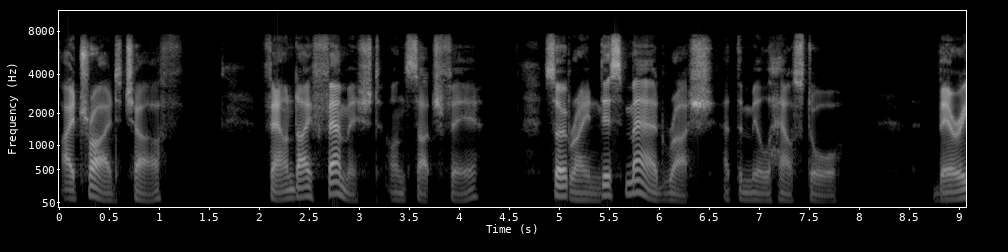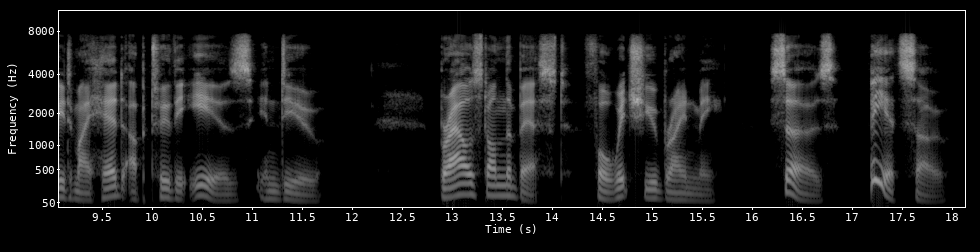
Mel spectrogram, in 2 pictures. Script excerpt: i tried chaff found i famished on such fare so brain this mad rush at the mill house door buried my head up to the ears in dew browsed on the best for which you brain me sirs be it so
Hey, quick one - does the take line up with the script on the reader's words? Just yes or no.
yes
